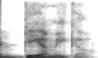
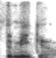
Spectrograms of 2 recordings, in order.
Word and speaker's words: Domico: Is it Domico or Diamico? It's Domico.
